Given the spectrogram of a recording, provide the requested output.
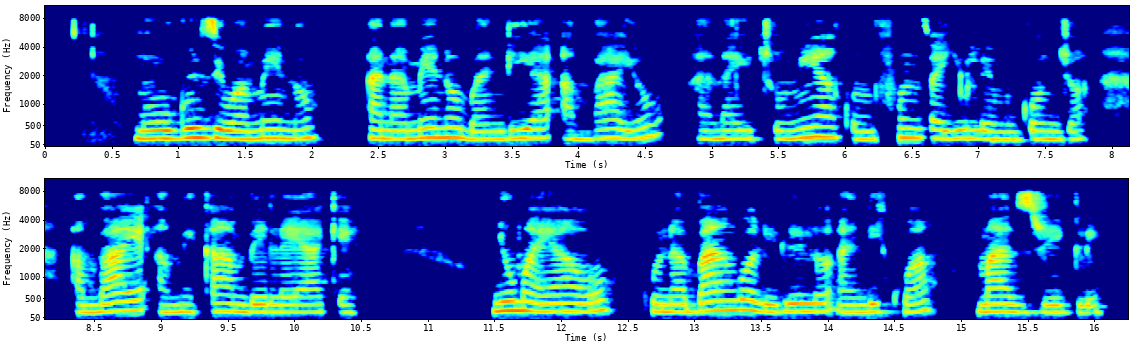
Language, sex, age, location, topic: Swahili, female, 25-35, Kisii, health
